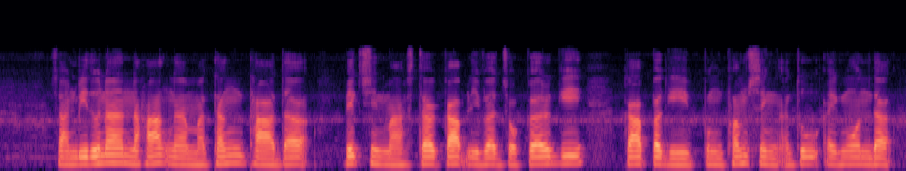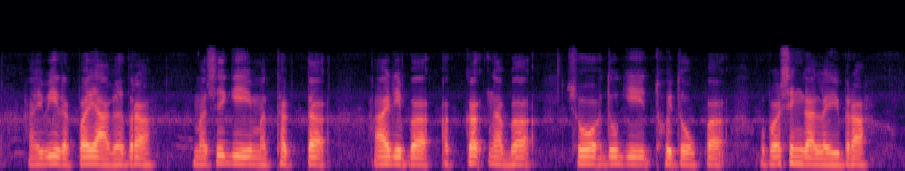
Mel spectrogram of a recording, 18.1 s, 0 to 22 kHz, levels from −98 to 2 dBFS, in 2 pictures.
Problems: none marked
